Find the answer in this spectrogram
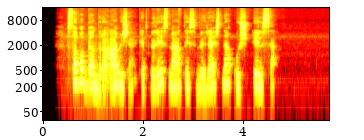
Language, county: Lithuanian, Vilnius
